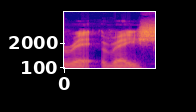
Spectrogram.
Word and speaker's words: Ra's al Ghul: it depends on which show you're watching or which writer you're talking to. But yeah, that goes from Roz or Raish.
